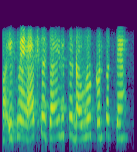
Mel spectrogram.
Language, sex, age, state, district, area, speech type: Hindi, female, 18-30, Rajasthan, Jodhpur, urban, conversation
